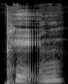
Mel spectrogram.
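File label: "ping", Mandarin, tone 3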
